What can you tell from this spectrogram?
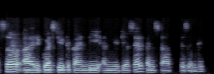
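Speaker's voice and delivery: usual speaking voice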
